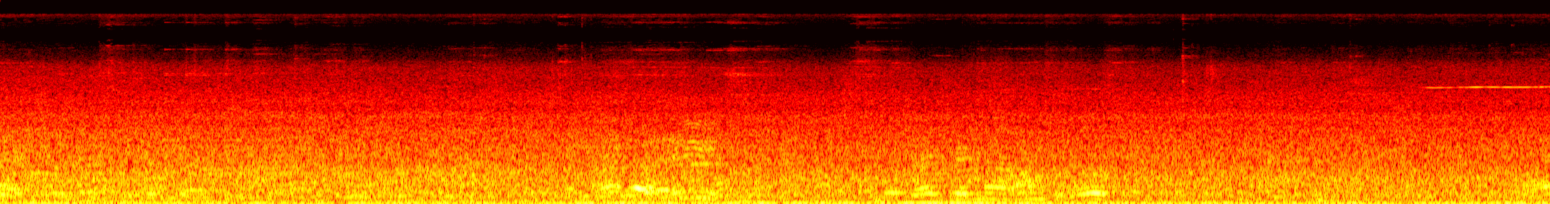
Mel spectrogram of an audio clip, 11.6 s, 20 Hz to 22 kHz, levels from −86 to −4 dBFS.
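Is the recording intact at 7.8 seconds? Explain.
No, at 7.8 seconds you're hearing the stereo read as mono fault that runs through the whole clip. The interleaved left and right samples are being played back as one channel, so everything crawls at half speed, drops a full octave, and picks up a faint mirrored copy up top.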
